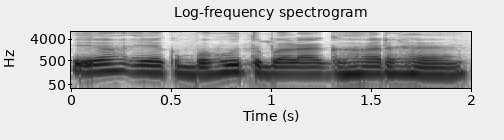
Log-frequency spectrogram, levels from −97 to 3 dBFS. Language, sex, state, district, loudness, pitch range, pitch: Hindi, male, Jharkhand, Palamu, -12 LUFS, 140-160 Hz, 145 Hz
